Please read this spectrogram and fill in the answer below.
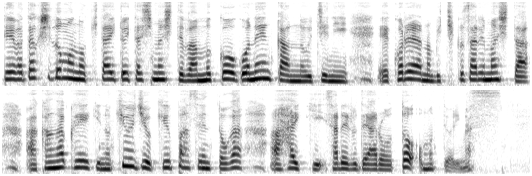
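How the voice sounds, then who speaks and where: A woman with a plain, everyday voice talks at a moderate pace and a fairly high pitch, with ordinary pitch variation. The sound is dry and close with no echo, and the background is quiet. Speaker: conference interpreter. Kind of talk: consecutive interpretation. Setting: press conference. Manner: formal.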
